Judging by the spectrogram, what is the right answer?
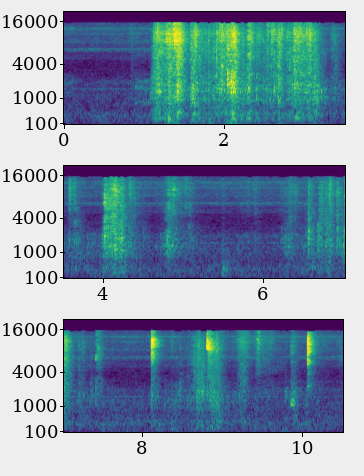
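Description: Plastic sauce packet crinkling for about two seconds, followed by a few shorter rustles and light clicks as things are handled on the table.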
